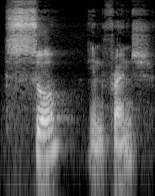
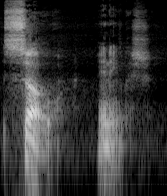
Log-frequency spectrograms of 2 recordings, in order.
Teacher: The biggest difference is that the American English variant is actually two vowels. You start at O and then you end at U, so you go so.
